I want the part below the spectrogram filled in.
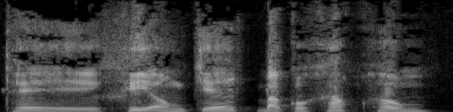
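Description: Curious simple-minded island boy, earnest and a bit loud, as a male narrator puts him on, dry sound. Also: on the high side, fairly even intonation, slow pace, dry recording, pitched above the performer's own voice.

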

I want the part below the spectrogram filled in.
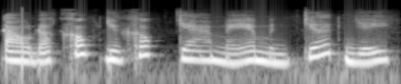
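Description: Sorrowful old village woman, high and plaintive, as a male narrator puts her on, close dry audiobook sound. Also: expressive, a little slow, darkish tone, dry recording.

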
